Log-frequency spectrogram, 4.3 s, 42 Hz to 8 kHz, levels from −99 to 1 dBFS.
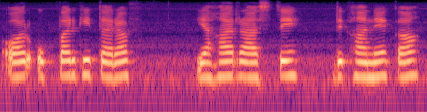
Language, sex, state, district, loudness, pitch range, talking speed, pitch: Hindi, female, Punjab, Pathankot, -14 LUFS, 215-230 Hz, 110 wpm, 225 Hz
